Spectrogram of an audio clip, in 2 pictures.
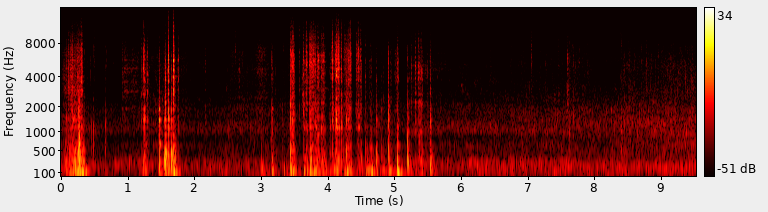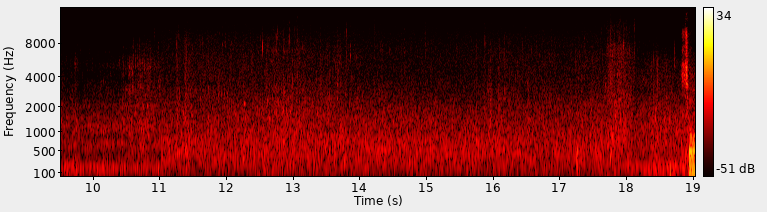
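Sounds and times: faint rushing background noise: 0:11.1 - 0:19.0.

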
